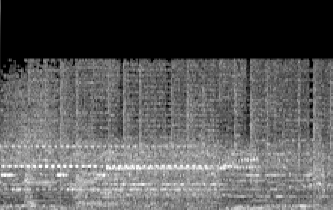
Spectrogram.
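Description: Electronic effect music from a P High School Fleet All Star pachinko machine, with a steady beat of about four kicks a second and high chiming tones over it.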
